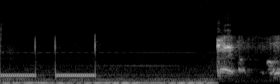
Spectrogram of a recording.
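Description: Phone call tones: a steady low tone broken by three short, evenly spaced higher beeps, then the line cuts off as a voice briefly answers near the end.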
